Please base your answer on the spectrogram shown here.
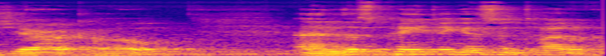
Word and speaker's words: Géricault: are some french names ger ica ult is pronounced jericho and this painting is entitled raft of the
